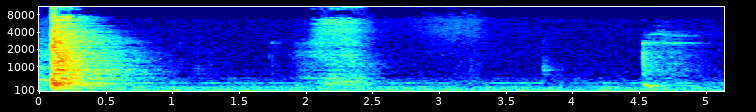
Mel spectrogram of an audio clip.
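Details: Woman chain-smoking two cigarettes, dangling them hands-free: one sharp, forceful cough, then quieter breathy sounds and a short throat noise; a smoker's cough.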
